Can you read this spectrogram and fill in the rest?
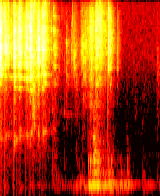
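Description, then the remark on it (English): A handful of nine dice clatter and rattle across a hard surface in a quick burst, followed by a second rolling tumble before settling, fairly loud with no voices. “That's your dice lot. See how many sixes you get.”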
